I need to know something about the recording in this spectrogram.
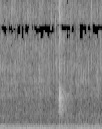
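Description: A pot of conch meat sauce simmering faintly on the stove under a steady low hum, with a single short, sharp click a little over a second in.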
